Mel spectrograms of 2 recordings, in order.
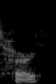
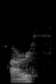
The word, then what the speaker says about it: hearth: on her own brother's hearth hearth earth hearth how do you say that i say i think it's hearth i think i say it hearth because it looks like hearth and that's a fun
